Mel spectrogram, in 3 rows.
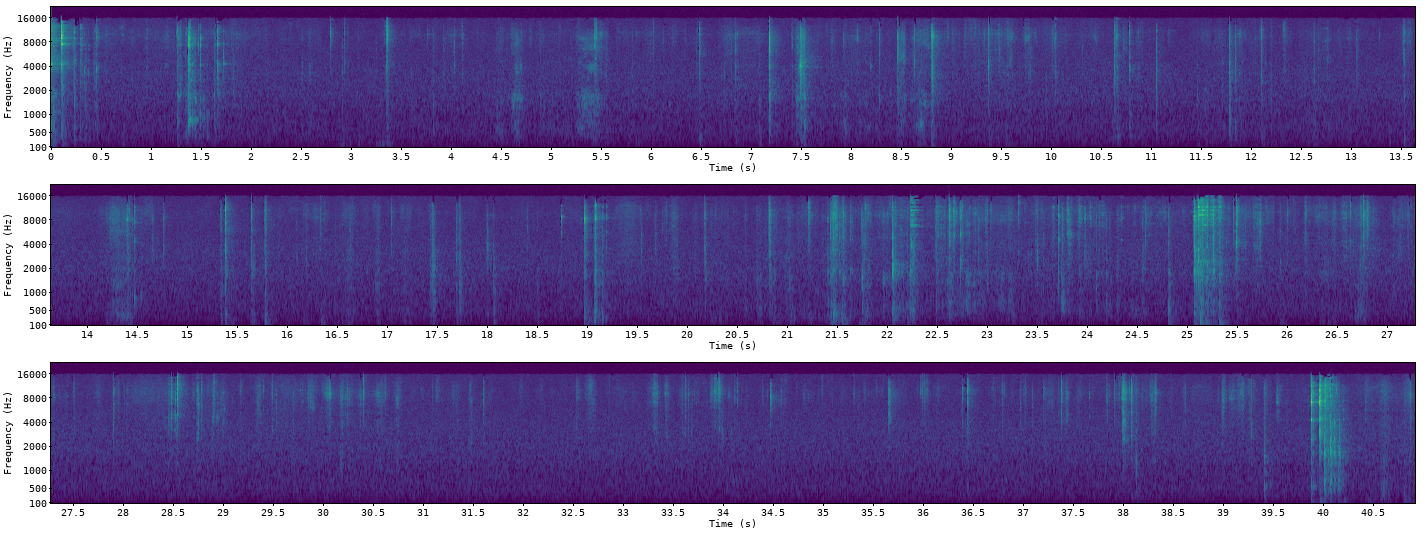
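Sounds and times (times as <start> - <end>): laptop parts and tools clicking: 14.3 - 31.7.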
